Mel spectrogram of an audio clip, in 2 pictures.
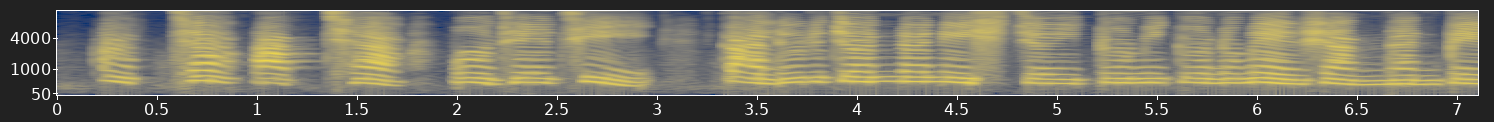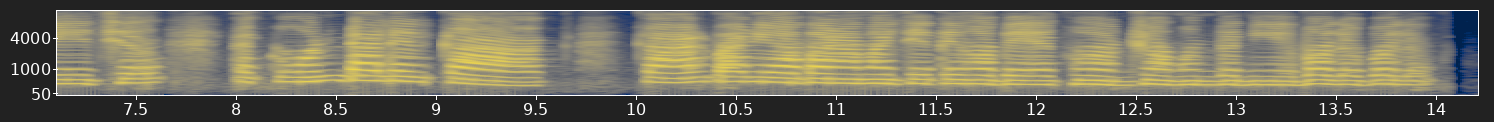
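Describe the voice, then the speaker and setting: The cartoonish character voice moves at a very slow pace. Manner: brisk, talkative.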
